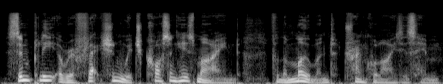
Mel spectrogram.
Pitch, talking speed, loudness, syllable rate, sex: 110 Hz, 160 wpm, -18 LUFS, 5.1 syllables/s, male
